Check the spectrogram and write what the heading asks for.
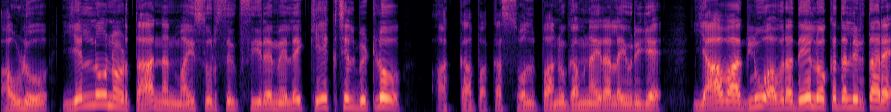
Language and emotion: Kannada, angry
